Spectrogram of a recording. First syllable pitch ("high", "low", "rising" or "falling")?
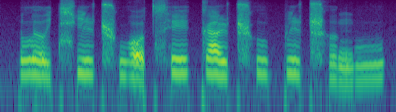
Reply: low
